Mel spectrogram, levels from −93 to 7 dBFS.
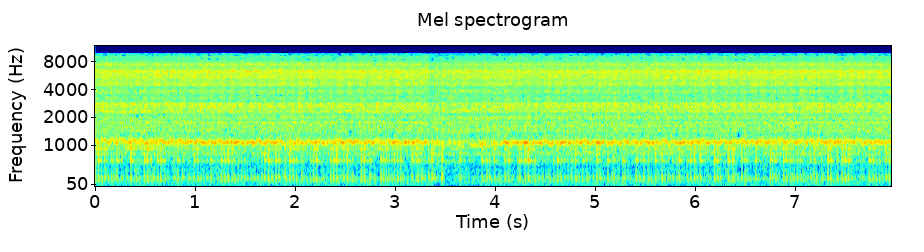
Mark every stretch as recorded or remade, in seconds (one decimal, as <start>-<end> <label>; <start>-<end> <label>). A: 0.0-8.0 recorded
